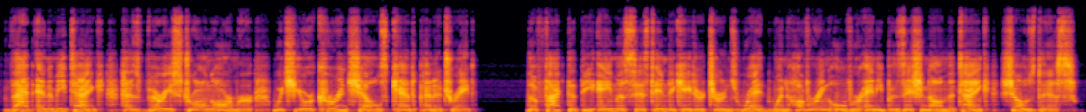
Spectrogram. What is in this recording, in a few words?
tutorial tank arcade fourth target intro, english; War Thunder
